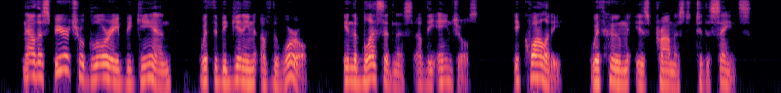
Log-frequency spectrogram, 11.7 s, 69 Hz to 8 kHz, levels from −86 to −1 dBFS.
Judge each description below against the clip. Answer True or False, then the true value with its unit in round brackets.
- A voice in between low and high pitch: False (120 Hz)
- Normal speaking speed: False (130 wpm)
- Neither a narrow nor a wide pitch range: True (4.3 semitones)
